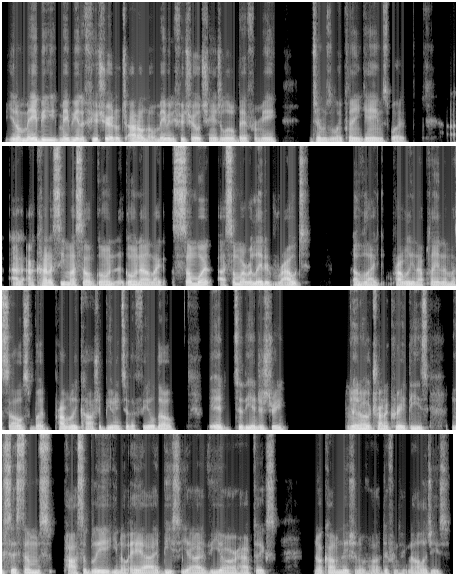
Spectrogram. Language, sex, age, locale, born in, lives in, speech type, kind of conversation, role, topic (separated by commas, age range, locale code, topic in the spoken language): English, male, 25-29, en-US, United States, United States, conversation, unstructured, none, Where do you see yourself in five years?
